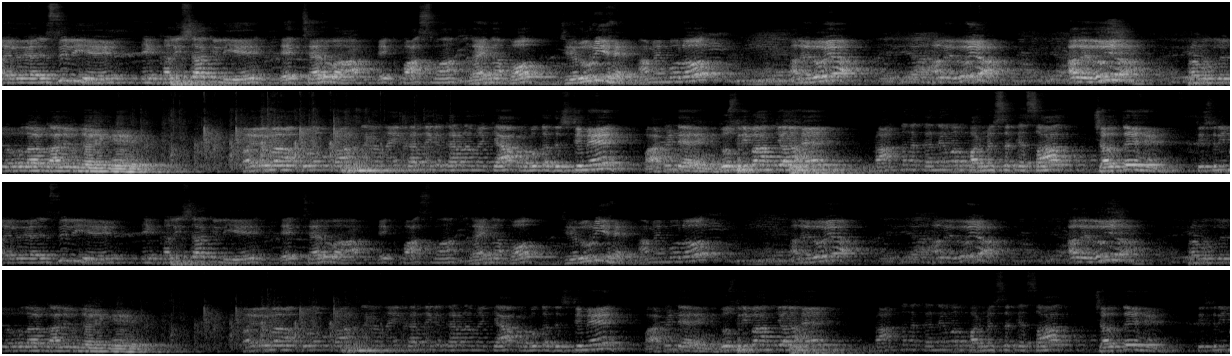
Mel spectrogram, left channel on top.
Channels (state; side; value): quieter; right; 9.6 dB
